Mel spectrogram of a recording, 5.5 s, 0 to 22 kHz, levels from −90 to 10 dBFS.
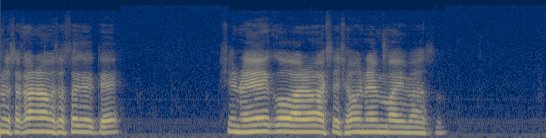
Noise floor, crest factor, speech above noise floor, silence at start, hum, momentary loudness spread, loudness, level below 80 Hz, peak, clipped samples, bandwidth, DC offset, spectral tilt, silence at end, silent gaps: -53 dBFS; 16 dB; 36 dB; 0 s; none; 13 LU; -17 LUFS; -58 dBFS; -2 dBFS; under 0.1%; 11.5 kHz; under 0.1%; -7.5 dB/octave; 1 s; none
